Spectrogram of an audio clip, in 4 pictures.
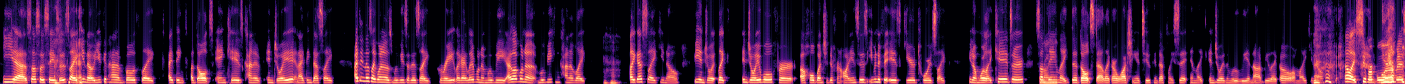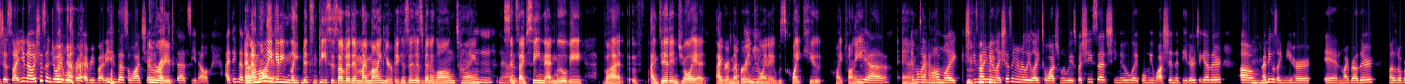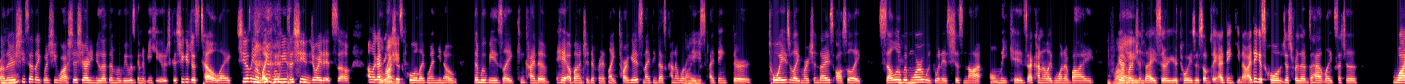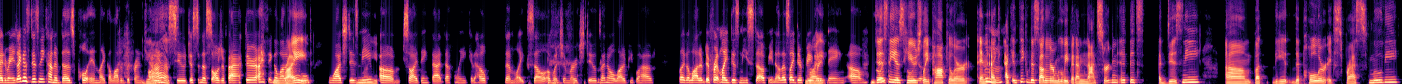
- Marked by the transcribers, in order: chuckle; other background noise; chuckle; laughing while speaking: "Yeah"; laugh; laughing while speaking: "everybody"; chuckle; laugh; chuckle; tapping
- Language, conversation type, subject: English, unstructured, Do you think movies focused on selling merchandise affect the quality of storytelling?
- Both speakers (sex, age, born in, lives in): female, 20-24, United States, United States; female, 60-64, United States, United States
